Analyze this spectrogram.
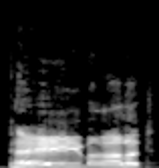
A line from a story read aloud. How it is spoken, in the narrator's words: cried the stranger to his servant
